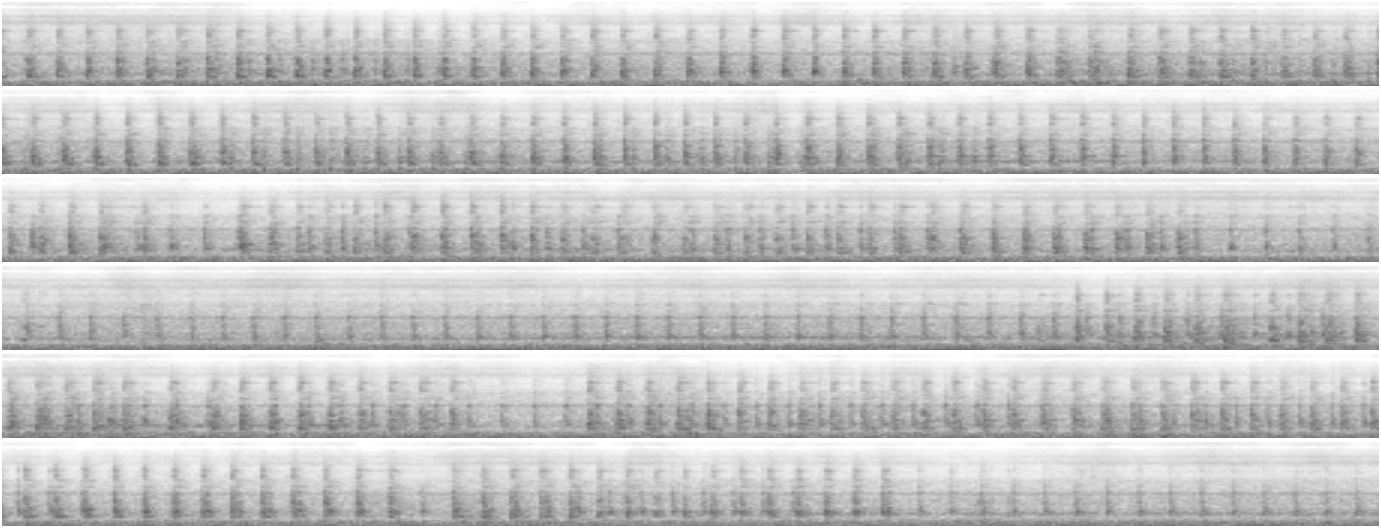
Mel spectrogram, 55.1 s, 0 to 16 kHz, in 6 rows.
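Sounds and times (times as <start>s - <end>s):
heavy diesel machinery running: 0.0s - 55.0s
hiss: 0.0s - 55.0s
fast steady knocking: 34.5s - 39.9s.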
